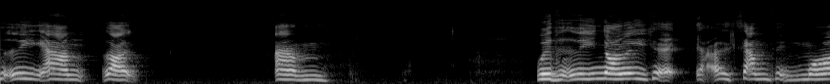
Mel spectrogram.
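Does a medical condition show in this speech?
Yes: disability affecting speech.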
